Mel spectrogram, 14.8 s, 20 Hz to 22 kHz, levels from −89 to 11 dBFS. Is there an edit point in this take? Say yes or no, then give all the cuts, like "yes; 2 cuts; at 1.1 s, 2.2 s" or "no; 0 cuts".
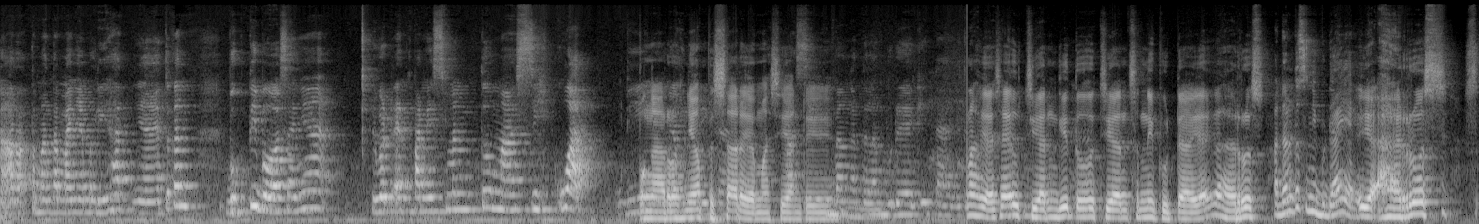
yes; 1 cut; at 9.7 s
